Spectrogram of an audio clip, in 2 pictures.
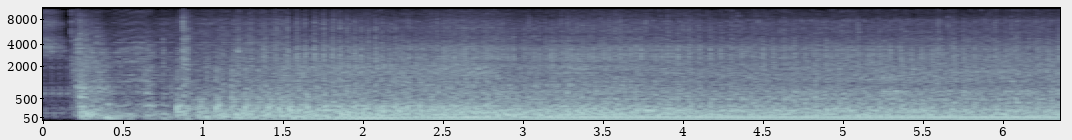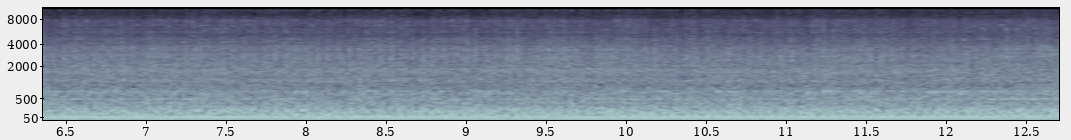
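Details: MEP802A military diesel generator after fuel/temperature gauge replacement, no preheat needed: brief cranking, then catches fast and settles into a deep, steady, even idle; normal cold start.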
